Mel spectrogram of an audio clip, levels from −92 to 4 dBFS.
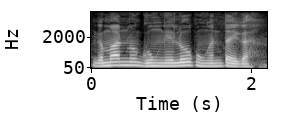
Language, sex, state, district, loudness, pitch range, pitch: Wancho, male, Arunachal Pradesh, Longding, -14 LUFS, 145-170 Hz, 150 Hz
